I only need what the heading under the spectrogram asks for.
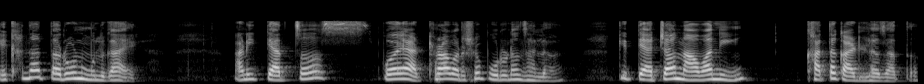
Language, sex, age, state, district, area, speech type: Marathi, female, 60+, Maharashtra, Pune, urban, spontaneous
